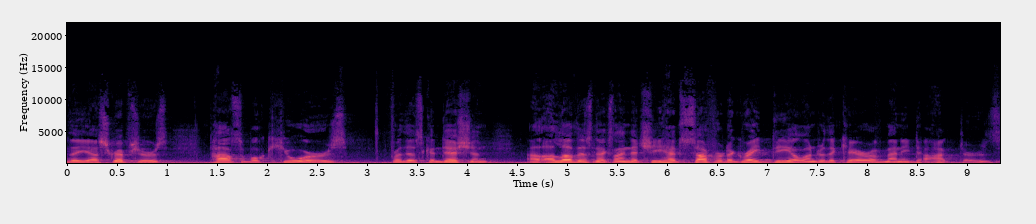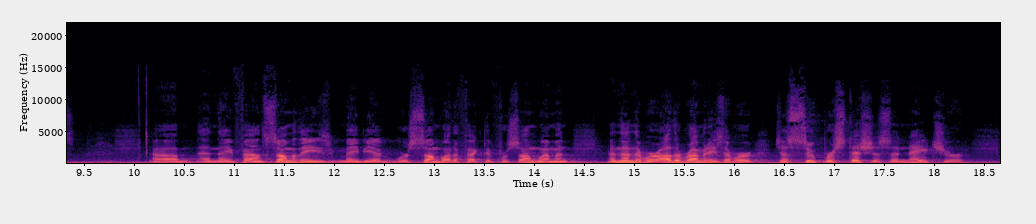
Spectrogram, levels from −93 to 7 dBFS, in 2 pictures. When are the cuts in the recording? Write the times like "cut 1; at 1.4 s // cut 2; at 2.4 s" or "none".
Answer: cut 1; at 1.4 s // cut 2; at 4.5 s // cut 3; at 10.1 s

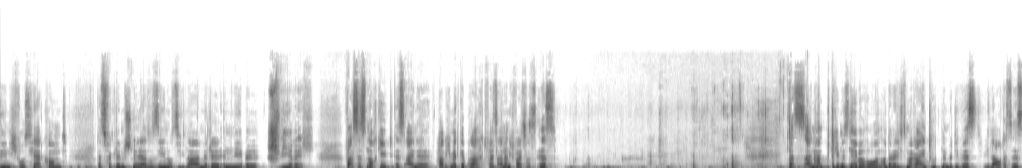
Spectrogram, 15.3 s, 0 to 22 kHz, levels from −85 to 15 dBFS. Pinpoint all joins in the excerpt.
cut 1; at 6.5 s

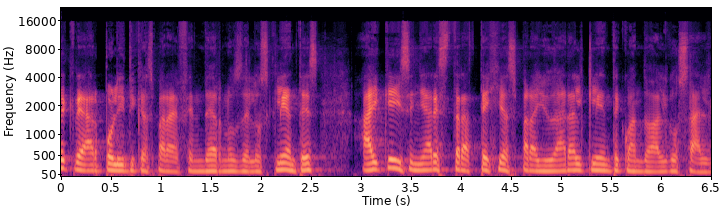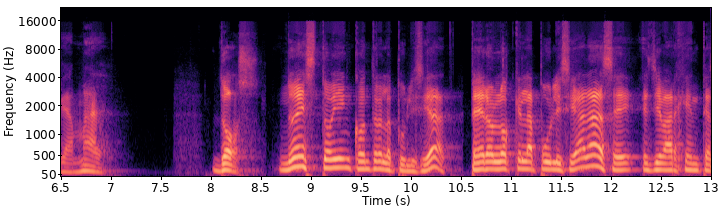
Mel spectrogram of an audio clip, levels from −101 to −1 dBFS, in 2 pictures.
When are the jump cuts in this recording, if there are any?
cut 1; at 8.6 s // cut 2; at 10.5 s

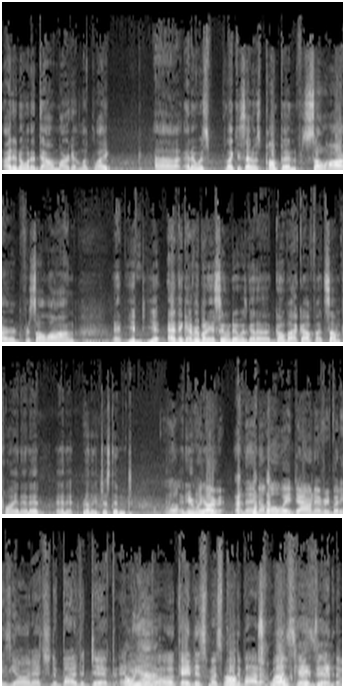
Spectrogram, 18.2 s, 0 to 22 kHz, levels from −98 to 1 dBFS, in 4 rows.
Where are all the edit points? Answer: cut 1; at 2.4 s

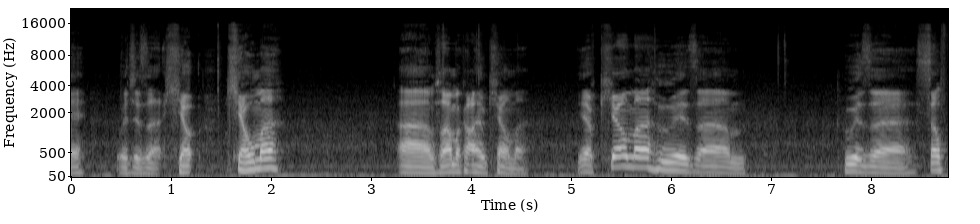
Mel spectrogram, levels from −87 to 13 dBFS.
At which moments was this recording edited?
cut 1; at 1.6 s

